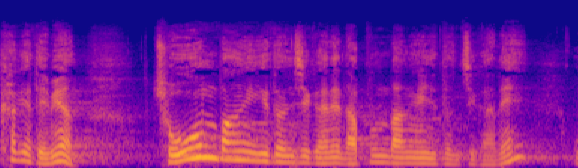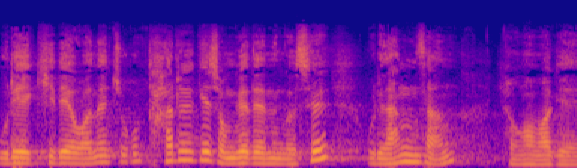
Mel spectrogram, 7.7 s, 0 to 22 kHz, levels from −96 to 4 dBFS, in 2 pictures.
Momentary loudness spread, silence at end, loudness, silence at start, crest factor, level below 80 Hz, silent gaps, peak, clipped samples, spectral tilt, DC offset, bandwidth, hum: 14 LU; 0 s; -25 LUFS; 0 s; 18 dB; -58 dBFS; none; -6 dBFS; under 0.1%; -5 dB/octave; under 0.1%; 12 kHz; none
